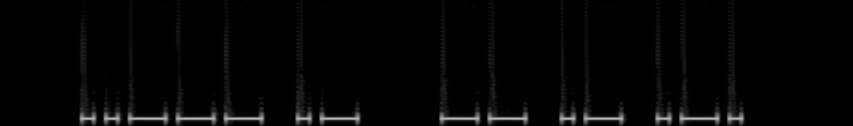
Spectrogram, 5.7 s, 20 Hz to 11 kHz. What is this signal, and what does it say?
Morse code, heard as a keyed tone, about 15 wpm, 700 Hz. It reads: 2A MAR
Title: Field Day Exchanges - 15wpm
